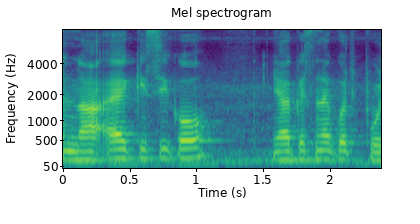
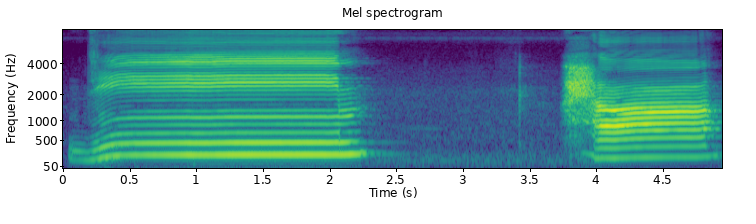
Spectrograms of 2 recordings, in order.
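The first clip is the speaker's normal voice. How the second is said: slow chant on a raised, steady note, each letter held; alphabet recitation; 5 semitones higher, 7 dB louder, much slower than usual. Shown as a demonstration. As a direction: recite each letter long and clear for repetition. (क़ारी की तरह हुरूफ़ खींचकर तिलावत)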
